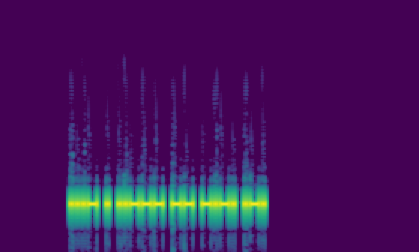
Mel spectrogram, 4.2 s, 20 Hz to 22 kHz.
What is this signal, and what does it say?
Morse code, heard as a keyed tone, about 39 wpm, 700 Hz. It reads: VE2MCR
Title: DXCC-100 Call Signs - 6 Characters - 40wpm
